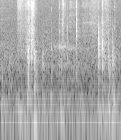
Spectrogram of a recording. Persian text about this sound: من اینا رو خلاصه نوشتم یه ورقی بزنم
